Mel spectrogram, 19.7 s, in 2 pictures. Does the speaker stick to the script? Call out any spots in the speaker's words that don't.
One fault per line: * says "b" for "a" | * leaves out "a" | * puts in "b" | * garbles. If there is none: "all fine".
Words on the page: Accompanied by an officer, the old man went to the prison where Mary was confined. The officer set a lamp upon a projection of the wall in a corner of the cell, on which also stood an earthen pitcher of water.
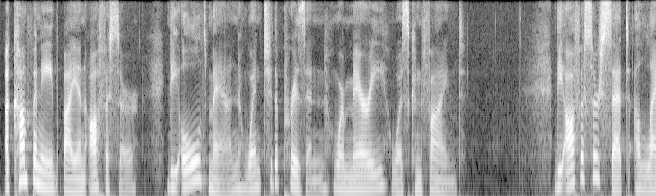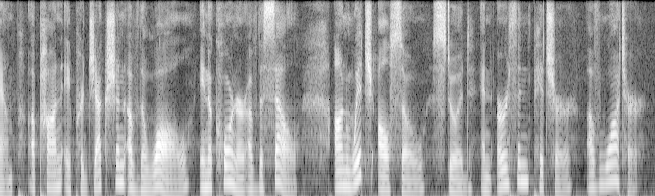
all fine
